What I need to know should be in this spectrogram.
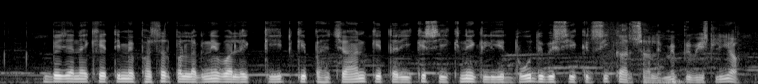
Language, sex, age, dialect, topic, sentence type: Hindi, male, 18-24, Awadhi Bundeli, agriculture, statement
